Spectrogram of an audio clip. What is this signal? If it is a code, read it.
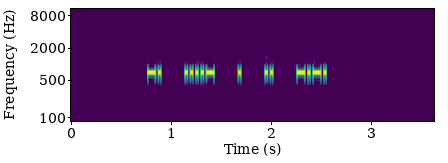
Morse code, heard as a keyed tone, about 46 wpm, spaced as for 26 wpm, 700 Hz. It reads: N4EIC
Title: USA Call Signs - 5 Characters - 3x Character Spacing - 45wpm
